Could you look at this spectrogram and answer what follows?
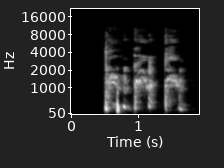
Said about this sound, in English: As I'm coughing, we're going to wrap it up in just a minute.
